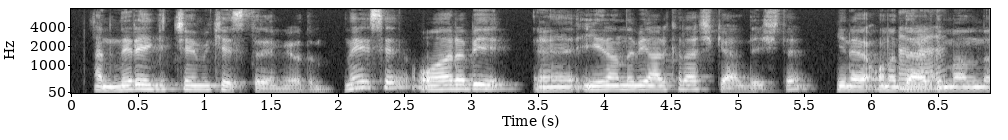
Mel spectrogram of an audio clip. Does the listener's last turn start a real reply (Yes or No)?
No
